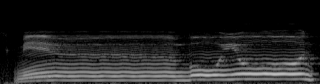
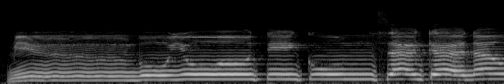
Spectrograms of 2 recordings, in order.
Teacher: ditukarkan daripada bunyi nun kepada bunyi mim dengan kadar panjang 2 harakat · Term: iqlab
